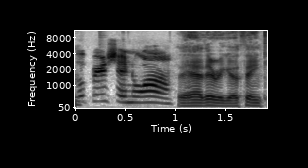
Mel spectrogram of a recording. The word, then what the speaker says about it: Auberjonois: Rene Auberjonois, I don't know how to pronounce his last name. Auberjonois.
